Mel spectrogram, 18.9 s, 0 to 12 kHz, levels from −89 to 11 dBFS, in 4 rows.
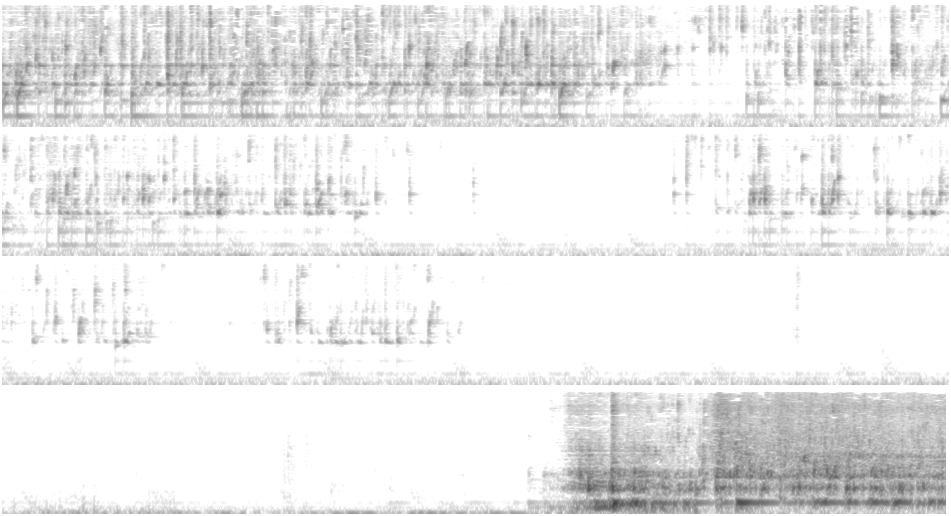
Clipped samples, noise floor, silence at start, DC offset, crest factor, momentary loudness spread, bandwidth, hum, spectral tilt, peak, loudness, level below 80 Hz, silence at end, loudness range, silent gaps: under 0.1%; -76 dBFS; 0 s; under 0.1%; 28 dB; 25 LU; 11.5 kHz; none; -4.5 dB/octave; -12 dBFS; -37 LUFS; -70 dBFS; 0 s; 24 LU; none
